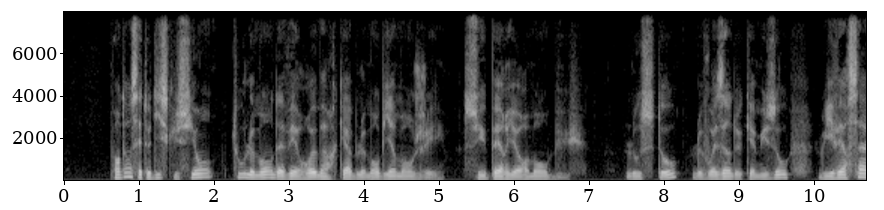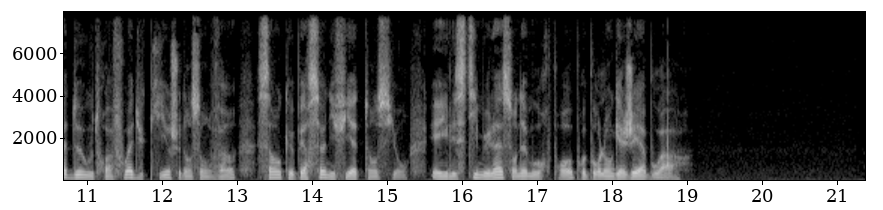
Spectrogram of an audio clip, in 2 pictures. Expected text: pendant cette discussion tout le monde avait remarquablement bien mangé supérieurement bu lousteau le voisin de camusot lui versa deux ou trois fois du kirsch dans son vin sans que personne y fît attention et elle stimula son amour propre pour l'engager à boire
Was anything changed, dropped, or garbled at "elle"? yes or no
yes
